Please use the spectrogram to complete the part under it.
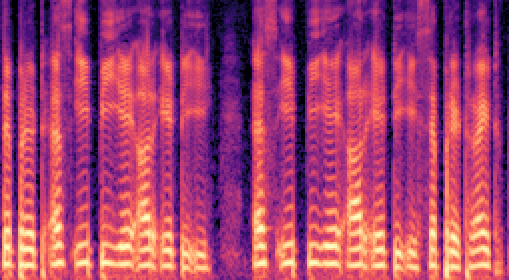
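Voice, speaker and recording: Male tutor, higher voice with a mellow tone, spells words slowly and repeats them, recorded dry and close. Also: steady tone, dry recording. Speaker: teacher. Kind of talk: exam-prep spelling lesson.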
